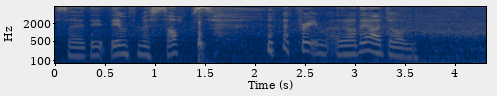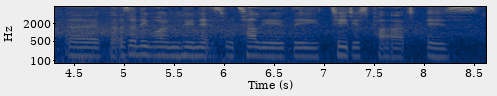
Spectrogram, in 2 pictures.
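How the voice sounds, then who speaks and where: A woman vlogging casually from her garden greenhouse, her voice croaky after a cold, chatting in a rambling way with frequent ums. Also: low-pitched, steady tone, measured pace, background noise. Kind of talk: casual gardening vlog chat.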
